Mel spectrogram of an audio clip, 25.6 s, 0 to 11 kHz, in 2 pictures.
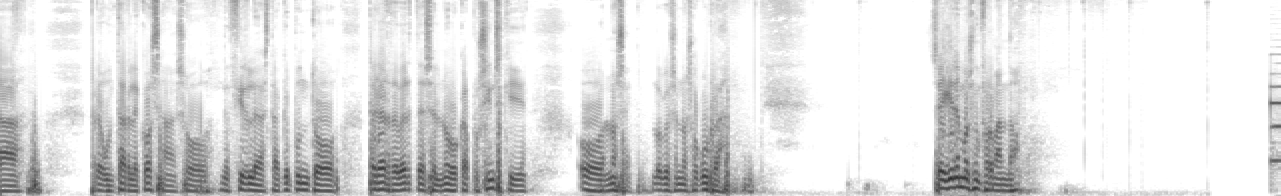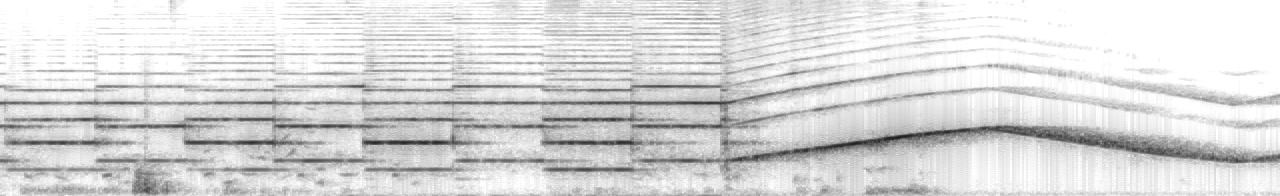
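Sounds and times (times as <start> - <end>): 
speech: 0.0 - 7.9, 9.3 - 10.4
ambulance siren in a street in Segovia, Spain: 12.7 - 25.5.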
